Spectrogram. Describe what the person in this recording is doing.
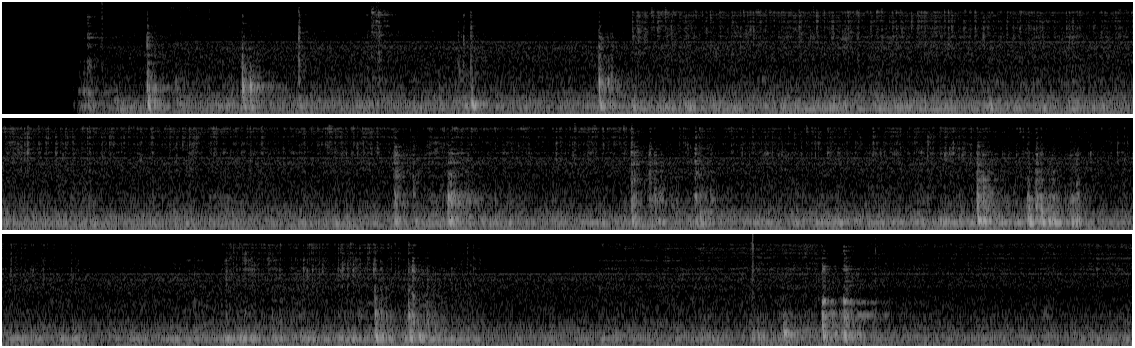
i was washing my dishes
